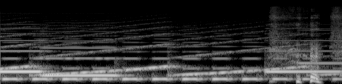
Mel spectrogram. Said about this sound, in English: But I am smashing the panic button on Joe Mixon. Cue panic button noise, wah, whatever.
